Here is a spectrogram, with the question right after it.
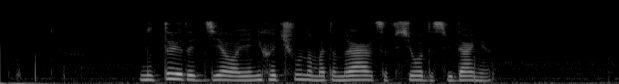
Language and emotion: Russian, angry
